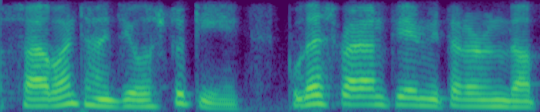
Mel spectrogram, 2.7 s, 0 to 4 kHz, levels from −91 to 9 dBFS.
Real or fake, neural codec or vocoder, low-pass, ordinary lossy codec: fake; codec, 16 kHz, 1 kbps, X-Codec, HuBERT features, trained on balanced general audio; 3.6 kHz; Opus, 16 kbps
